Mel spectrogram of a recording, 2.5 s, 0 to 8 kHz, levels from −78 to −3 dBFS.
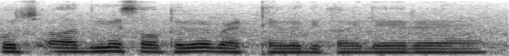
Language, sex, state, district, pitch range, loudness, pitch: Hindi, male, Uttar Pradesh, Saharanpur, 140-155 Hz, -13 LUFS, 140 Hz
